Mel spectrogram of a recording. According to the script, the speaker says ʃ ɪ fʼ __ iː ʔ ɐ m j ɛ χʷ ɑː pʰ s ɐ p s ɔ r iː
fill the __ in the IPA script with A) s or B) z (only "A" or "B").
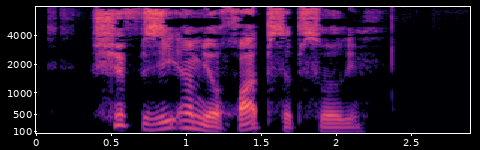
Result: B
